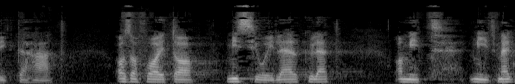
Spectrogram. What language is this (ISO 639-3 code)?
hun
